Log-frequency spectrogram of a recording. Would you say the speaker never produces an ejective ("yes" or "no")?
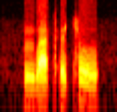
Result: no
